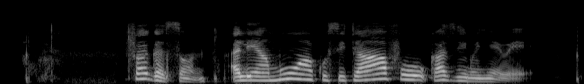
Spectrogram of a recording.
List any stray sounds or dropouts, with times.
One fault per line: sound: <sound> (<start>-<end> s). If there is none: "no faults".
no faults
